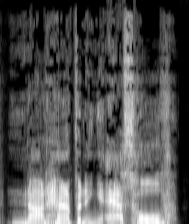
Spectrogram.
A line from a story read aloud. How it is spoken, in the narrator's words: I snarled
